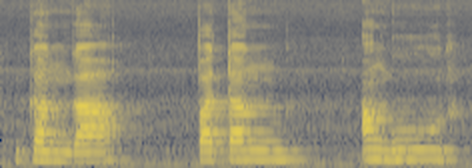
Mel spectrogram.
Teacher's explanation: जैसे गंगा, पतंग, अंगूर, ये रहता है ना, तो इनका उच्चारण नासिका से होता है। अनुस्वार जो है इनका उच्चारण नासिका से होता है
